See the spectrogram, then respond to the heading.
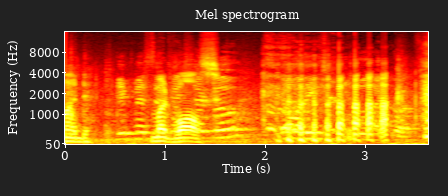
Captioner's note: man speaking in foreign language; laughs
